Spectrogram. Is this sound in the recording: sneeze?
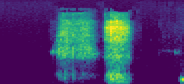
yes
